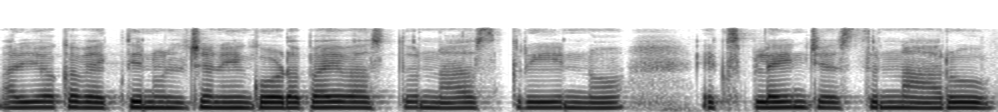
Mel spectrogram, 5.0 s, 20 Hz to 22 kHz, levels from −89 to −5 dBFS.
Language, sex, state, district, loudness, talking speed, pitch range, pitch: Telugu, female, Andhra Pradesh, Guntur, -16 LUFS, 130 wpm, 185-195 Hz, 190 Hz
